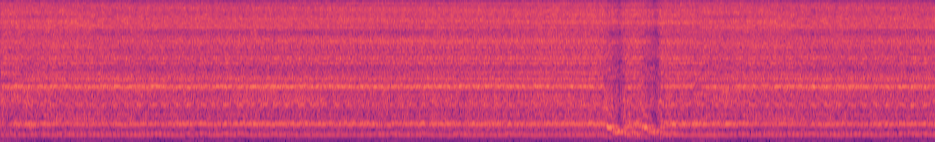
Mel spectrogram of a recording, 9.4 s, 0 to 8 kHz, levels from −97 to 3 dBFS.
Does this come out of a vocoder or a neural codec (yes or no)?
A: yes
